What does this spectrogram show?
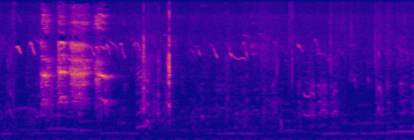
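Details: Crowing red junglefowl rooster from Cambodia, kept for sale: a loud, buzzy crow lasting roughly a second early on, followed by quieter clucks, thin high chirps of other birds and constant low hum.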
